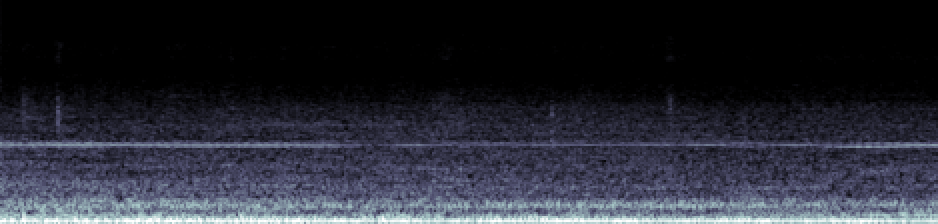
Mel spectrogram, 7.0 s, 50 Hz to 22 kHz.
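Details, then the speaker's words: 2021 Lada Granta FL sedan, 90 hp 11182 8-valve engine, factory Kama summer tyres, in-cabin at steady speed with near-head/side wind: low even road rumble, no whine, hum or rattle; ordinary tyre noise, recorded around noise-insulation work. "почти встречный боковой летняя резина кама штатная я ушла с завода можете ощутить такого акустика в машине"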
